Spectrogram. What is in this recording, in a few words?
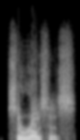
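"sorosis", American English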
